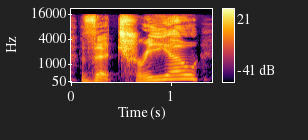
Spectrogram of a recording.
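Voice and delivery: steady read-aloud narration; calm fanfic reading; story narration. Acted. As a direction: read the story evenly, like an audiobook.

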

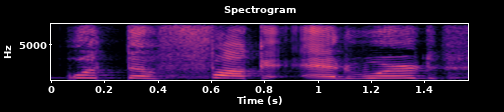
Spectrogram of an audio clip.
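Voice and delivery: high-pitched indignant outburst; outraged wife. Acted. Wife confronting husband over the documentary, mock outrage.

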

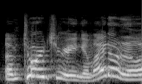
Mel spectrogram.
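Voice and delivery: a frazzled grandpa answering his wife on the phone; flustered reply. Retold or imitated. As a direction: blurt it out, frazzled.

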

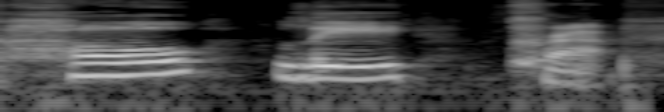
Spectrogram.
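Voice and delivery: very slow, drawn-out amazement; awestruck. Retold or imitated. Singer reliving her moment on stage, awestruck. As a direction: stretch each word out in wonder.

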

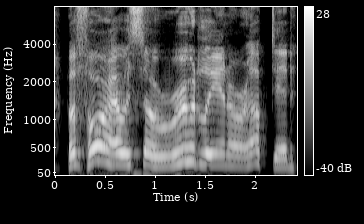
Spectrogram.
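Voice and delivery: a hammed-up heel promo line; wrestler's mic taunt. Host quoting CM Punk on the mic, hammed-up taunt. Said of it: "And he's like".

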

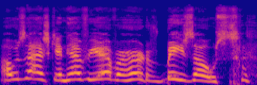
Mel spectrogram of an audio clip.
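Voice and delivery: put-on high, thin old man voice, then a shout; hammed-up high old man shouting. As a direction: squeak it out like a frail old guy.

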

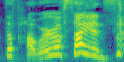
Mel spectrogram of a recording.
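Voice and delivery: slow, loud, high heroic proclamation; Winston from Overwatch. Acted. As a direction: belt out a game hero's catchphrase. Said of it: "like, the way Winston would go".

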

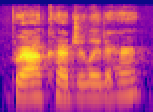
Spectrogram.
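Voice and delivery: plain reading voice

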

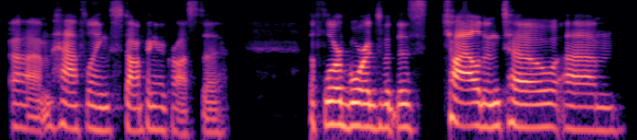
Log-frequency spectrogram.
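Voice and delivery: ordinary talk, nothing marked

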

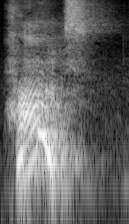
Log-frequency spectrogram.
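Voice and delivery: high, astonished cry of the name; astonished exclamation. Acted. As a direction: gasp out the name in amazement. Watson astonished at deduction. (exclamação espantada, bem aguda)

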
